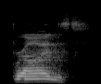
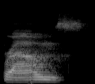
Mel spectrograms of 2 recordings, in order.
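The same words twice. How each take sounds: First: Browns said with her Northern Irish vowel, like "Brines". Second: "Browns" in an American accent, open "ow" vowel; Browns, put-on American accent. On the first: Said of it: "that's just my accent". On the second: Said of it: "I'll say it in an American accent". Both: Shown as a demonstration.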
